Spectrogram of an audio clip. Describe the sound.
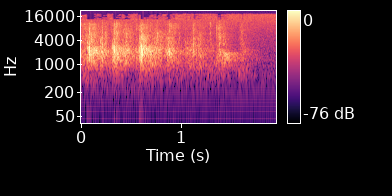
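A church audience clapping hands during a sermon, a quick uneven burst of claps that starts fairly firm and thins out into softer, scattered patter, faint overall with a low steady hum beneath.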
